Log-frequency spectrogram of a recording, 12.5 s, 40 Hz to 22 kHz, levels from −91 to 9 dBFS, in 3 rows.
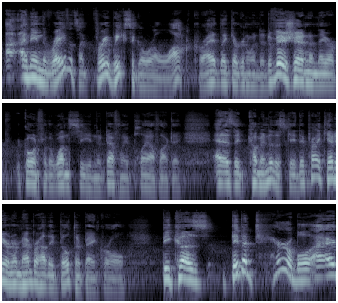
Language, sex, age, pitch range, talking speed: English, male, 30-49, 110-160 Hz, 275 wpm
